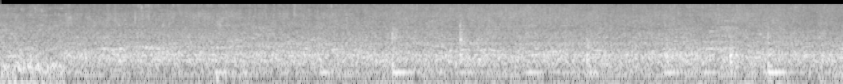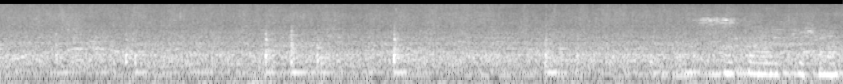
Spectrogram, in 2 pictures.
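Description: Bitter gourd is fried and stirred in a pan while making a koi and shing fish curry, a steady sizzle with intermittent spatula scrapes and faint crackles, close by, with a voice speaking in the background.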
